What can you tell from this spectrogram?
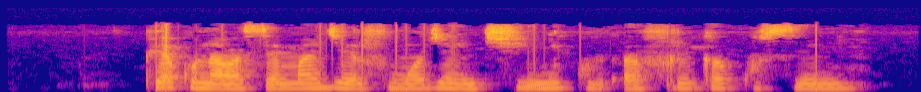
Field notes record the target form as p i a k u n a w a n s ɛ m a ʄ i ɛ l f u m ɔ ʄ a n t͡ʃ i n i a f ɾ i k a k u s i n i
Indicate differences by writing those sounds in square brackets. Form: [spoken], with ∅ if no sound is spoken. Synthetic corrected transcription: p i a k u n a w a [∅] s ɛ m a ʄ i ɛ l f u m ɔ ʄ a n t͡ʃ i n i a f ɾ i k a k u s i n i

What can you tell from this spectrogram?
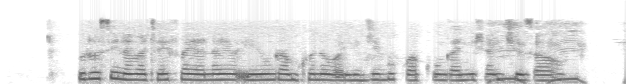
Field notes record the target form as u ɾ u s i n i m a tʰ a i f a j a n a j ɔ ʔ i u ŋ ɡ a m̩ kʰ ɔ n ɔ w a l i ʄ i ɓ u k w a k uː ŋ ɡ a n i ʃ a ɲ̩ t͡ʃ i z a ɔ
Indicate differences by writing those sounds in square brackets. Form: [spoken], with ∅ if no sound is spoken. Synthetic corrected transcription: u ɾ u s i n [a] m a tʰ a i f a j a n a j ɔ ʔ i u ŋ ɡ a m̩ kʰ ɔ n ɔ w a l i ʄ i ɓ u k w a k uː ŋ ɡ a n i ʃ a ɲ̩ t͡ʃ i z a ɔ

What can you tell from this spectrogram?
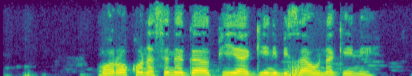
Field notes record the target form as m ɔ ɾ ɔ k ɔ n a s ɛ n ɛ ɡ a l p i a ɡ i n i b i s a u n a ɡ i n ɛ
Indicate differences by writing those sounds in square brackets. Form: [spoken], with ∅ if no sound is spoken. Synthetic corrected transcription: m ɔ ɾ ɔ k ɔ n a s ɛ n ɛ ɡ a l p i a ɡ i n i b i s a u n a ɡ i n [i]

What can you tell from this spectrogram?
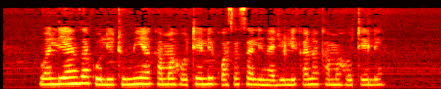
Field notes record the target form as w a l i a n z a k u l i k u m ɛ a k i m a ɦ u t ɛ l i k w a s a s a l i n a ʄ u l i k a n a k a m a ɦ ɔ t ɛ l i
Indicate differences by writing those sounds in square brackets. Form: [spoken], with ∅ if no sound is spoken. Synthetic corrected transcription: w a l i a n z a k u l i [t] u m [i] a k [a] m a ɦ [ɔ] t ɛ l i k w a s a s a l i n a ʄ u l i k a n a k a m a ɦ ɔ t ɛ l i

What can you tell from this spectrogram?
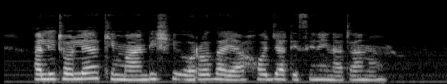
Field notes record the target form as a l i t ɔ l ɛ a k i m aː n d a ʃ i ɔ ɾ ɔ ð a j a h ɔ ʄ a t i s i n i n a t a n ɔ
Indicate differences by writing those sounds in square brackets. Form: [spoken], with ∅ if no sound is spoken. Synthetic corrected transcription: a l i t ɔ l ɛ a k i m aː n d [i] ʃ i ɔ ɾ ɔ ð a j a h ɔ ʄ a t i s i n i n a t a n ɔ

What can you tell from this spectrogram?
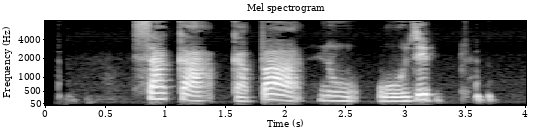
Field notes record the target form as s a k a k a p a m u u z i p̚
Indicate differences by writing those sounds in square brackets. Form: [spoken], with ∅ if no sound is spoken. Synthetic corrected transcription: s a k a k a p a [n] u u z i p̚

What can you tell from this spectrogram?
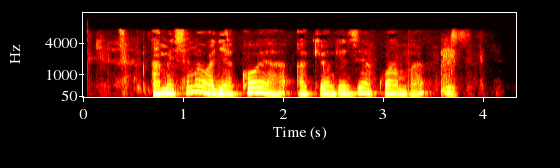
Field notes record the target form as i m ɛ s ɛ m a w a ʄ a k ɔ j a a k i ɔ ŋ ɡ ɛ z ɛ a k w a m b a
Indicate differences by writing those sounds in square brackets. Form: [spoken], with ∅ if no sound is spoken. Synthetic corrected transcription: [a] m ɛ s ɛ m a w a ʄ a k ɔ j a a k i ɔ ŋ ɡ ɛ z ɛ a k w a m b a

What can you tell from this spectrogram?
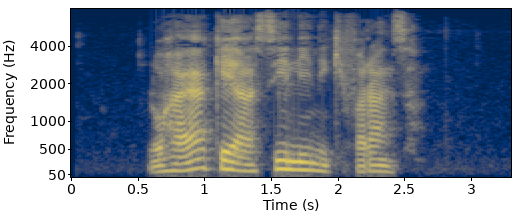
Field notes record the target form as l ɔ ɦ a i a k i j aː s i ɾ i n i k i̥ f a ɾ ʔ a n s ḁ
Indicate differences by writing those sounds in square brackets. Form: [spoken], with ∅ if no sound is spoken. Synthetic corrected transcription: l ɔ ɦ a [j] a k [ɛ] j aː s i [l] i n i k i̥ f a ɾ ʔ a n s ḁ

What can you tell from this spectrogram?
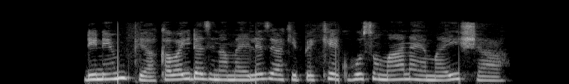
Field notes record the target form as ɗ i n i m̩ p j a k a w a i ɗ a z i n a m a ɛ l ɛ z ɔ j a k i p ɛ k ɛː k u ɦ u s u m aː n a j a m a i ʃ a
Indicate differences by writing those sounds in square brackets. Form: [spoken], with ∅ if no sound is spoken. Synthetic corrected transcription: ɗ i n i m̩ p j a k a w a i ɗ a z i n a m a ɛ l ɛ z ɔ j a k i p ɛ k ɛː k u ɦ u s u m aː n a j a m a i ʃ a

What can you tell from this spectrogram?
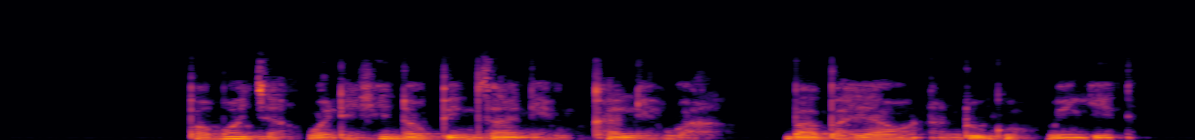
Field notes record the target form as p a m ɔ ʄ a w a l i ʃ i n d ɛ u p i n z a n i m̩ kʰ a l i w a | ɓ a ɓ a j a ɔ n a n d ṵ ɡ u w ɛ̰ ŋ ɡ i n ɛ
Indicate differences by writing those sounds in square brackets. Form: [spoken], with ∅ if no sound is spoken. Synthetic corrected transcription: p a m ɔ ʄ a w a l i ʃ i n d [a] u p i n z a n i m̩ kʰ a l i w a | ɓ a ɓ a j a ɔ n a n d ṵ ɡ u w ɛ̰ ŋ ɡ i n ɛ

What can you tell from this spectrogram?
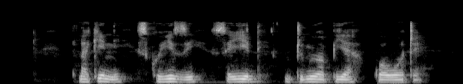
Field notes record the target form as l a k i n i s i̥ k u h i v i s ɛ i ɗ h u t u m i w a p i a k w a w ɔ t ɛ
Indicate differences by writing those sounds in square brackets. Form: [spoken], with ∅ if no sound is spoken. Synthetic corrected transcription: l a k i n i s i̥ k u h i [z] i s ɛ i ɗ h u t u m i w a p i a k w a w ɔ t ɛ

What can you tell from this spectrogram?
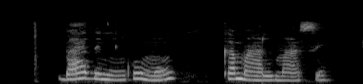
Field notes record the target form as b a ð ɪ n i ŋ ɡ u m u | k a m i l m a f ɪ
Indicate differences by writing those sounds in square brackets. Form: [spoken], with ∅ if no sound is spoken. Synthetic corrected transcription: b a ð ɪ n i ŋ ɡ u m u | k a m [a] l m a [s] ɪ

